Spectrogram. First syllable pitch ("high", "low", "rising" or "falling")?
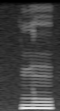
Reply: high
